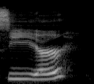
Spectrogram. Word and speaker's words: Sear: We have Cole Sear, which is pronounced Seer.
